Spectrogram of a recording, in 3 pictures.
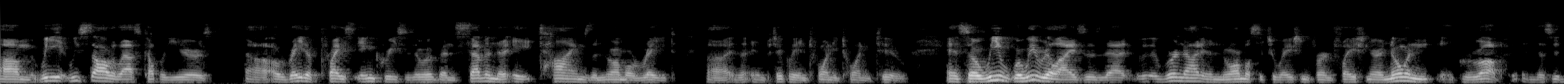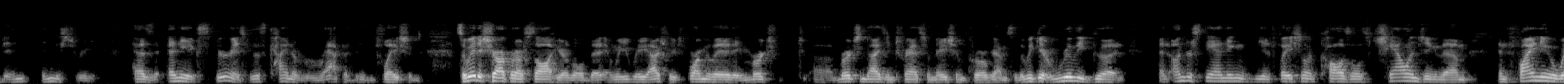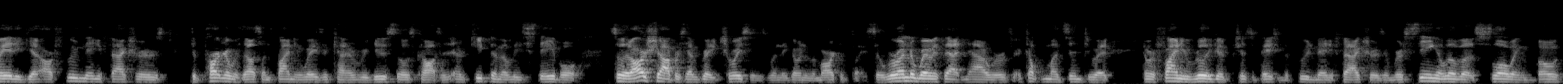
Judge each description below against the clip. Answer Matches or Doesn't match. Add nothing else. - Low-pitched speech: Matches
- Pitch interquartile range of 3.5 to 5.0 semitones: Matches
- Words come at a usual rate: Doesn't match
